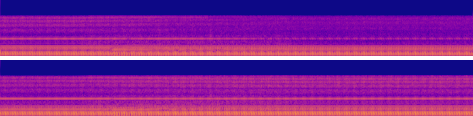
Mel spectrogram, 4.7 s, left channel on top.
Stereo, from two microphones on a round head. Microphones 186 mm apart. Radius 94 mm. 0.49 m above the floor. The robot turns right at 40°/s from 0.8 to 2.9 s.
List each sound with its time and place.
0.0 s an engine running: straight behind, 1.2 m; by 4.7 s 95° right, 1.2 m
